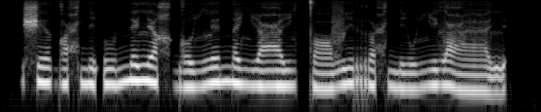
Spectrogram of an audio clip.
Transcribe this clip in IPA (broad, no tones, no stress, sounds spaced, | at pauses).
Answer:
ʃ e ə̯ ɡ ɒ ħ n i ʔ u n e lʲ æ χ ɡ o ʎ l e n æ ʎ i ʕ i ʎ t̪ ɒ v i r o ħ n i w ʎ i lʲ ʕ æ lʲ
